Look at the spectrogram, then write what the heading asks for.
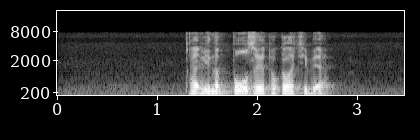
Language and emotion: Russian, neutral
